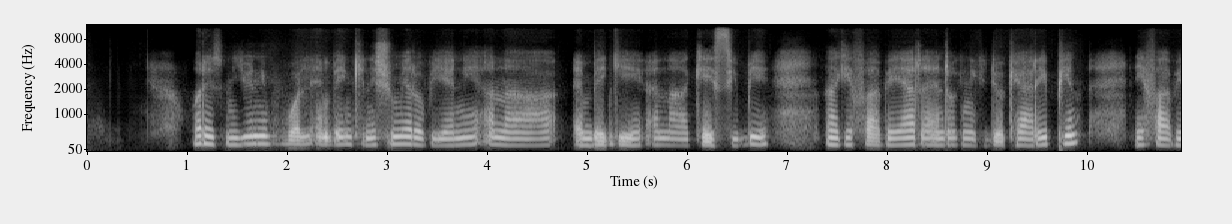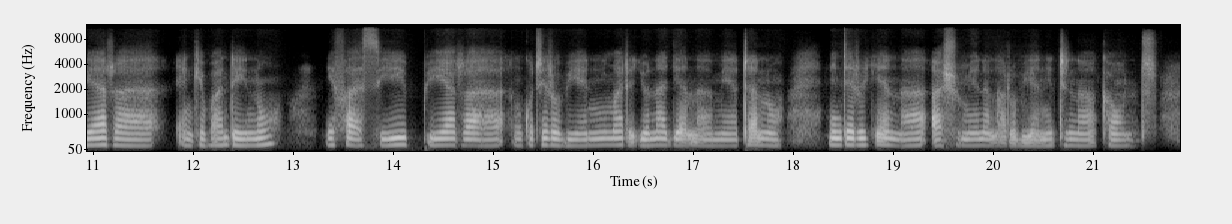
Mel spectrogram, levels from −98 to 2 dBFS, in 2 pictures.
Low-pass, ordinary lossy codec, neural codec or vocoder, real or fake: 10.8 kHz; MP3, 96 kbps; codec, 24 kHz, 0.9 kbps, DualCodec; fake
